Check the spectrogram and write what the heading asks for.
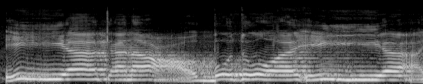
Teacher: Jadi dalam membacanya itu ada penekanan huruf ya yang bertasdid itu.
